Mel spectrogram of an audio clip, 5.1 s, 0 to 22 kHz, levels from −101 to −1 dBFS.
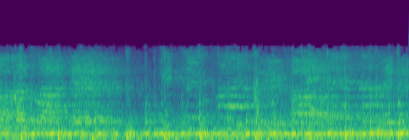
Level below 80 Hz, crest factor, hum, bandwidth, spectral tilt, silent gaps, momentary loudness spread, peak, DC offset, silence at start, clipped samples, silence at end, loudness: -32 dBFS; 16 dB; none; 5.6 kHz; -12.5 dB/octave; none; 3 LU; -4 dBFS; under 0.1%; 0 s; under 0.1%; 0 s; -20 LUFS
